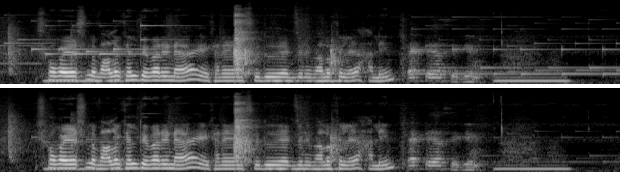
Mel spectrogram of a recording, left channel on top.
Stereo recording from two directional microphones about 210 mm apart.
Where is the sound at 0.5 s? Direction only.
15° right (ahead or behind).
